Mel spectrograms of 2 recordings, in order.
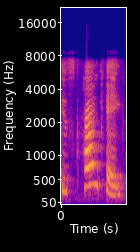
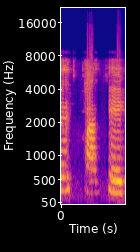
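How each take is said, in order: First: It is said with an American accent. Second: It is said with a Nigerian accent.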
